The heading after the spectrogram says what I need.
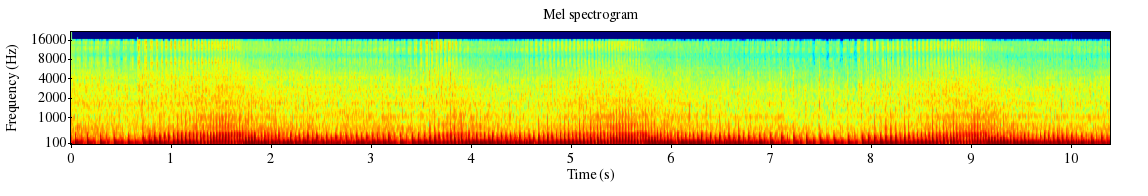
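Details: GL motorcycle with an unstable idle and a knocking noise when hot, carburettor not yet adjusted: each throttle blip rises cleanly, then the revs sink slowly over a second or more instead of dropping to idle. The cause is not confirmed.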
